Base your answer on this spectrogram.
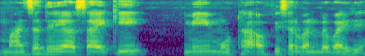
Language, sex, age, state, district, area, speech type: Marathi, male, 18-30, Maharashtra, Amravati, rural, spontaneous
